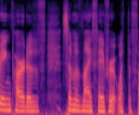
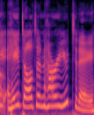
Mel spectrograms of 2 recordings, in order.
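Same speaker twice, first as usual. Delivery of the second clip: much higher, bright sing-song hello; chirpy greeting; 9 semitones higher than usual. Retold or imitated. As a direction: greet him like a cheery host. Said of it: "I'm like".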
